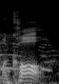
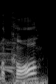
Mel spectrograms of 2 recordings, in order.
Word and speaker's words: McColl: wheels around tries to chase him back john mccall john mccall yeah grew up with his uh his dad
